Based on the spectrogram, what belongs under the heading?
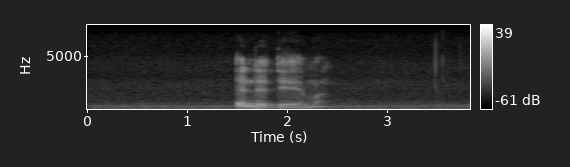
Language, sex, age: South Ndebele, male, 23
